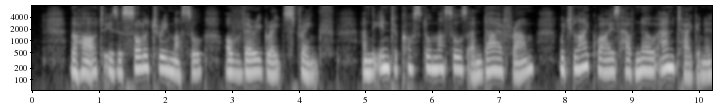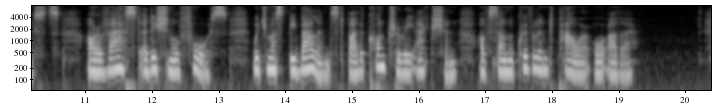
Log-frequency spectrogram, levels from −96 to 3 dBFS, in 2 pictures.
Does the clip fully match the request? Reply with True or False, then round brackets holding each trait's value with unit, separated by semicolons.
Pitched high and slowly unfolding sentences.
False (165 Hz; 120 wpm)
